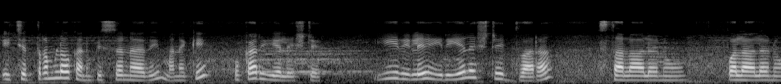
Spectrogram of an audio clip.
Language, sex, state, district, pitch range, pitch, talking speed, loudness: Telugu, female, Andhra Pradesh, Krishna, 195-255 Hz, 210 Hz, 100 wpm, -18 LUFS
